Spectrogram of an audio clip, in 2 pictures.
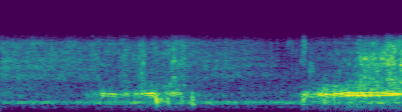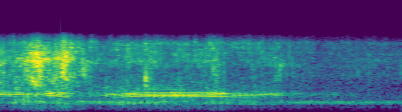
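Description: A car engine revs loudly in short bursts.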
